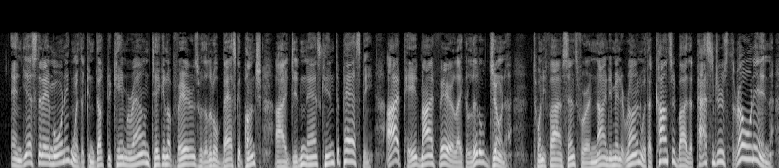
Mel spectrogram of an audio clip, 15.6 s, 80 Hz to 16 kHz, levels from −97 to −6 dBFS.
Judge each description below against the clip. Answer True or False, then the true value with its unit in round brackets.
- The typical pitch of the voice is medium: True (150 Hz)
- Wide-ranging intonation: True (6.8 semitones)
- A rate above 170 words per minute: True (180 wpm)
